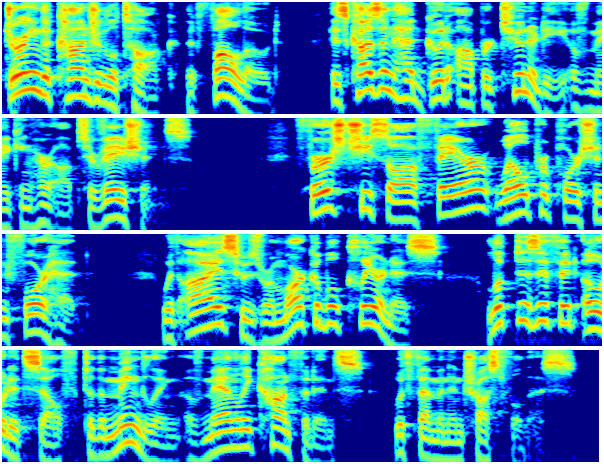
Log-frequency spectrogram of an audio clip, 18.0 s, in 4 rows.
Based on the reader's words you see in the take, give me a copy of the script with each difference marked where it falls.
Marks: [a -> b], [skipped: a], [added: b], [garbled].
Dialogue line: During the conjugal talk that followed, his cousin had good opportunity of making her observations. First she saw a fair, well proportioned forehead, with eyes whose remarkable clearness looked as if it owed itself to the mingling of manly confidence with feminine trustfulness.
During the conjugal talk that followed, his cousin had good opportunity of making her observations. First she saw a fair, well proportioned forehead, with eyes whose remarkable clearness looked as if it owed itself to the mingling of manly confidence with feminine trustfulness.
